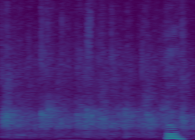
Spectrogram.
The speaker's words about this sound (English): Am I missing anybody? Let's give everybody else a hand clap of praise today. Who am I missing?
